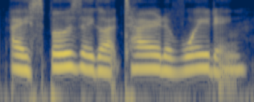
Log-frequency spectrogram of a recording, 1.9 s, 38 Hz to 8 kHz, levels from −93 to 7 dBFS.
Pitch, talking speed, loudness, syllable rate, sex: 210 Hz, 220 wpm, -16 LUFS, 5.8 syllables/s, female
